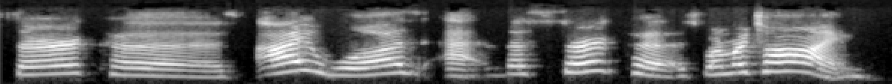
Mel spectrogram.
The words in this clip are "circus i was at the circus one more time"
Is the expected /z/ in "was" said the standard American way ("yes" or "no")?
yes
